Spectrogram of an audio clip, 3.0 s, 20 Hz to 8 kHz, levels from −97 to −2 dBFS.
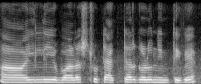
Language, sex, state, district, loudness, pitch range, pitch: Kannada, female, Karnataka, Koppal, -12 LUFS, 220-230 Hz, 225 Hz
